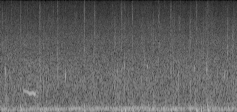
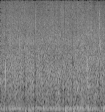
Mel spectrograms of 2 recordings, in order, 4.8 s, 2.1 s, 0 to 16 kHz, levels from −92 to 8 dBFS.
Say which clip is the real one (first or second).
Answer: first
